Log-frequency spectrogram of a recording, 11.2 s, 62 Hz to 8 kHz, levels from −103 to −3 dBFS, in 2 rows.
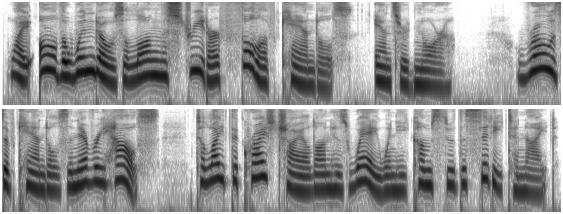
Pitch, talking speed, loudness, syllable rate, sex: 220 Hz, 190 wpm, -19 LUFS, 4.9 syllables/s, female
